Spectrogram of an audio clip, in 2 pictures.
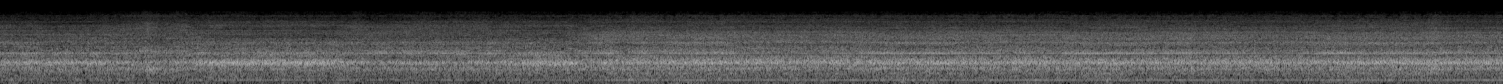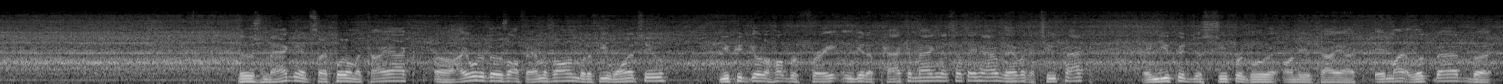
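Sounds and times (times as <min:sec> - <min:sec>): heat gun blowing: 0:00.0 - 0:30.0.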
